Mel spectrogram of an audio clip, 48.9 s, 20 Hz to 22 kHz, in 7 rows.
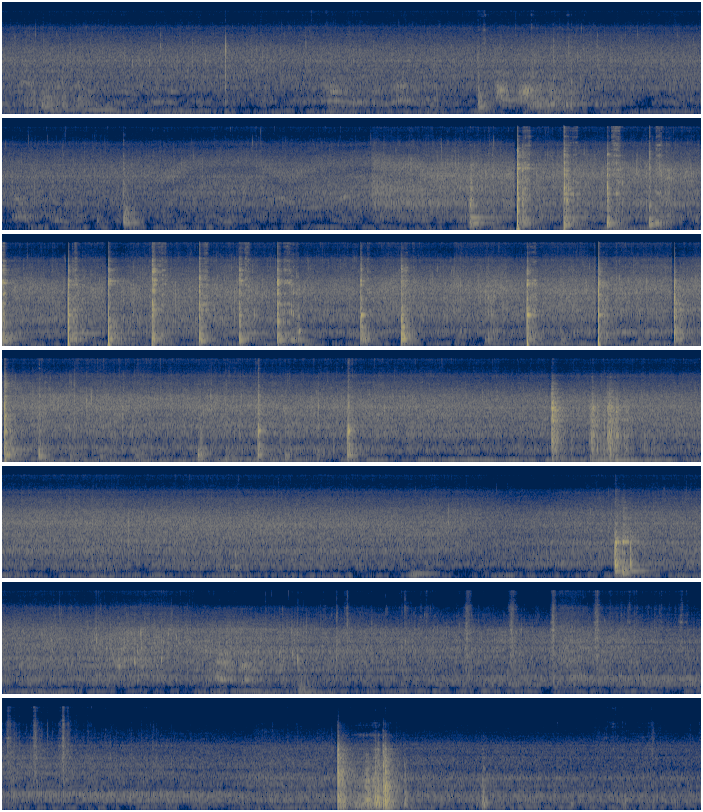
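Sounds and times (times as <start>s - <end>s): vegetables sizzling in a pan: 0.0s - 45.8s
metal spatula clacking on pan: 11.7s - 18.2s, 18.8s - 21.7s, 22.9s - 24.6s.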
